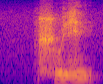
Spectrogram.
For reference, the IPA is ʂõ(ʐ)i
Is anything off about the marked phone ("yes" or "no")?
yes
